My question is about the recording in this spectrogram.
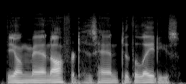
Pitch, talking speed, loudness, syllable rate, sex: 90 Hz, 290 wpm, -20 LUFS, 7.1 syllables/s, male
